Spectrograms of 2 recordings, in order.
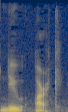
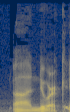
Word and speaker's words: Newark: New Ark. And some people took me pretty seriously, but the thing about Newark is, or Newark, is that it's not pronounced New Ark or Newark.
